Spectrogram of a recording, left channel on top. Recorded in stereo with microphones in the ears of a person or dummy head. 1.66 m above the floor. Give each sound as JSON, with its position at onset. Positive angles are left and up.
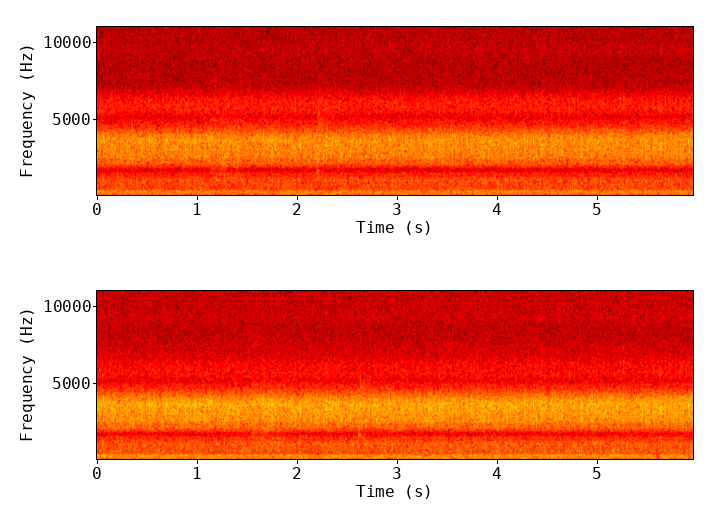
{"t": 0.0, "sound": "running water", "side_deg": 0}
